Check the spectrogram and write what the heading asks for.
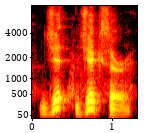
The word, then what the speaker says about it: Gixxer: Here's the right pronunciation. Gixxer. Okay.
